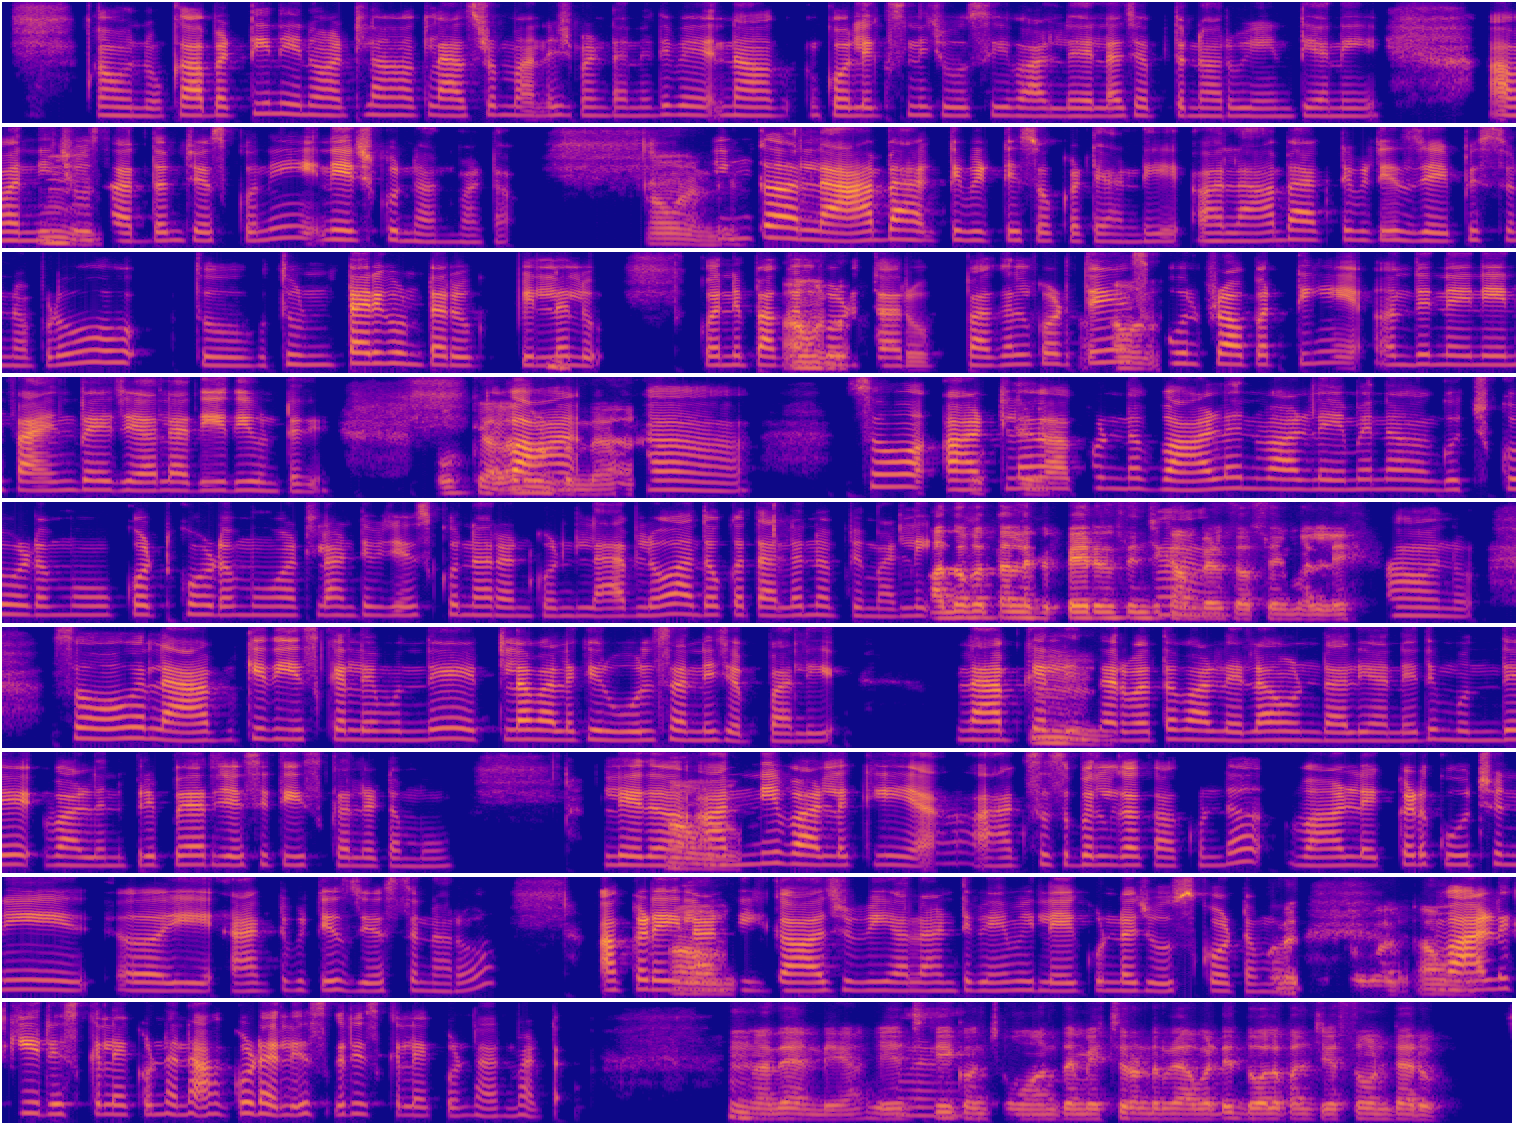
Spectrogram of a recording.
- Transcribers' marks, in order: sniff; in English: "క్లాస్ రూమ్ మేనేజ్‌మెంట్"; in English: "కొలీగ్స్‌ని"; in English: "ల్యాబ్ యాక్టివిటీస్"; in English: "ల్యాబ్ యాక్టివిటీస్"; tapping; sniff; in English: "స్కూల్ ప్రాపర్టీ"; in English: "ఫైన్ పే"; in English: "సో"; other background noise; in English: "పేరెంట్స్"; in English: "లాబ్‌లో"; in English: "కంప్లెయింట్స్"; in English: "సో, ల్యాబ్‌కి"; in English: "రూల్స్"; in English: "ల్యాబ్‌కెళ్ళిన"; in English: "ప్రిపేర్"; in English: "యాక్సెసిబుల్‌గా"; in English: "యాక్టివిటీస్"; in English: "రిస్క్"; in English: "రిస్క్ రిస్క్"; chuckle; in English: "ఏజ్‌కి"; in English: "మెచ్యూర్"
- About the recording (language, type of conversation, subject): Telugu, podcast, మీరు ఇతరుల పనిని చూసి మరింత ప్రేరణ పొందుతారా, లేక ఒంటరిగా ఉన్నప్పుడు ఉత్సాహం తగ్గిపోతుందా?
